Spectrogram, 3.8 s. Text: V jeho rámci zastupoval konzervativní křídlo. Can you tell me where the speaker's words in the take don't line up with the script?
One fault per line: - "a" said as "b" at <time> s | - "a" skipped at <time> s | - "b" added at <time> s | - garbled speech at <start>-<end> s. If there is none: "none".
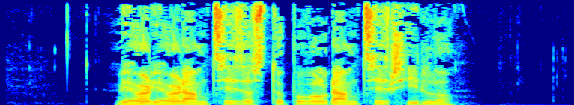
- "jeho" added at 1.0 s
- "konzervativní" said as "rámci" at 2.2 s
